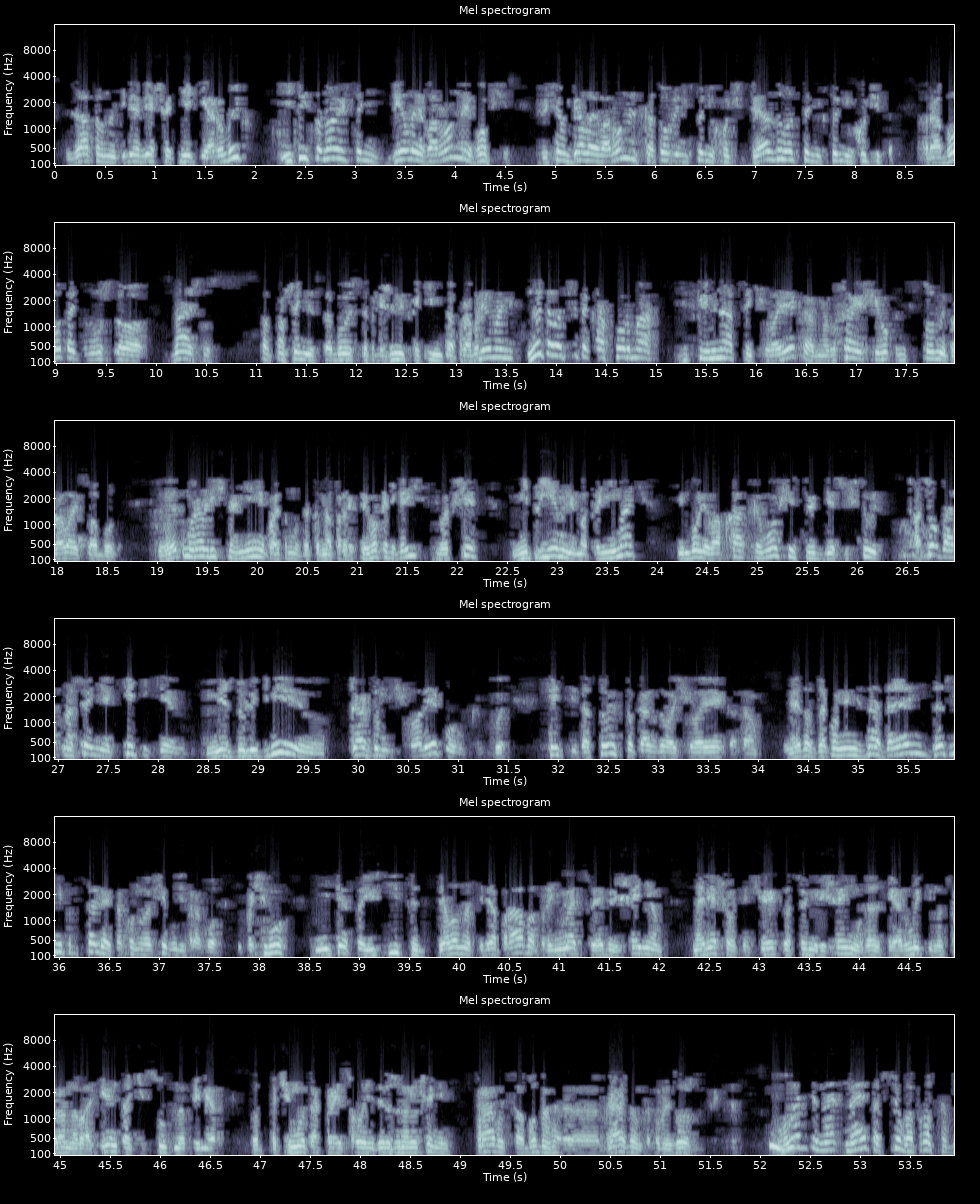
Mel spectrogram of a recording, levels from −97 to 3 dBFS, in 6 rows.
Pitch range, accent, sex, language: 140-205 Hz, native, male, Russian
